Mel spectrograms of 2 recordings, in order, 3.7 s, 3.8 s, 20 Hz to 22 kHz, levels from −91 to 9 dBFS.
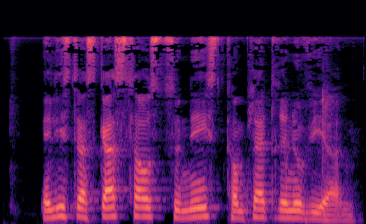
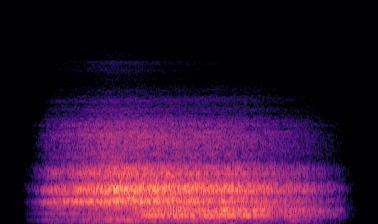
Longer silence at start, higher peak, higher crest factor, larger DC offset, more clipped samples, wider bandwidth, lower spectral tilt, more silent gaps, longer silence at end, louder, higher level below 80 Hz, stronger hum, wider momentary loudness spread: about the same, 0.45 s vs 0.4 s; second, -4 dBFS vs 0 dBFS; about the same, 18 dB vs 18 dB; neither; neither; first, 12 kHz vs 3.8 kHz; second, -4 dB/octave vs -11 dB/octave; neither; second, 0.15 s vs 0.55 s; second, -20 LUFS vs -16 LUFS; about the same, -58 dBFS vs -54 dBFS; neither; second, 8 LU vs 19 LU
